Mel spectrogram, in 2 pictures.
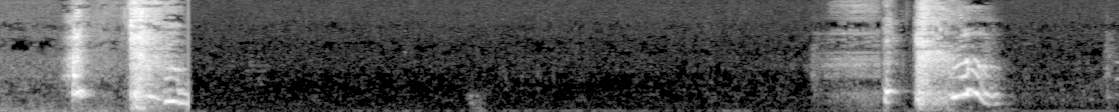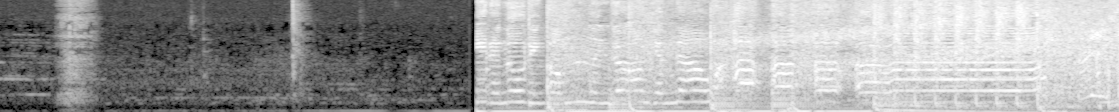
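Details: Young Chinese woman sneezing from allergy: two forceful wet sneezes, each preceded by a sharp intake, then quiet, followed by loud music at the end; sneezing.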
